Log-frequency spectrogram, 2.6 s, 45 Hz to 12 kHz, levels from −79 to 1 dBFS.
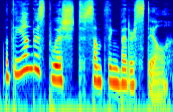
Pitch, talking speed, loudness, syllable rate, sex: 250 Hz, 160 wpm, -17 LUFS, 4.6 syllables/s, female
